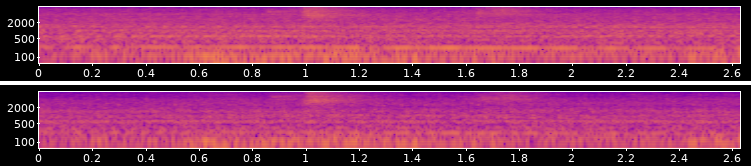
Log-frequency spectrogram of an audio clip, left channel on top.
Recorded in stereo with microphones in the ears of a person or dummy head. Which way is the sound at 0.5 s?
35° left (ahead or behind).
